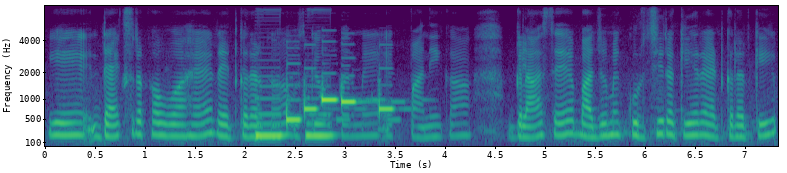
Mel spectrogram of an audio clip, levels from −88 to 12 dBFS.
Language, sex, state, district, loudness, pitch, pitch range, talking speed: Hindi, female, Maharashtra, Gondia, -19 LUFS, 210 Hz, 195-230 Hz, 195 wpm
